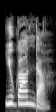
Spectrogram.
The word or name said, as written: यूगाँडा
